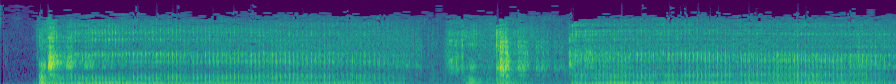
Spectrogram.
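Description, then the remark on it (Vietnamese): Loud, deep snoring from a wolf sleeping soundly in a grassy meadow: two long, rumbling, growl-like breaths, each several seconds, separated by a brief pause with a few snorts. Heavy, with no talking. “Khi tới cánh đồng cỏ, dê mẹ trông thấy sói đang ngủ say, ngáy ầm ĩ.”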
